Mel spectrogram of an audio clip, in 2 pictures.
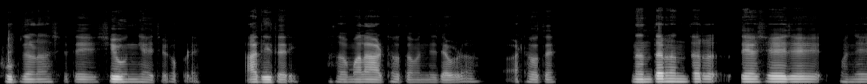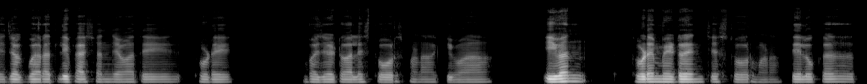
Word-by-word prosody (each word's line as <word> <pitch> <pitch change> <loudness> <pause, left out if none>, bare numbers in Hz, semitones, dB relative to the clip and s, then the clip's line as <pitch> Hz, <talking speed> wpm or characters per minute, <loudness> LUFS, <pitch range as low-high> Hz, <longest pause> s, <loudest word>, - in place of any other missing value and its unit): खूप 120 -1 -1
जणं 120 0 -3
असे 120 0 -17
ते 115 -1 -6
शिवून 120 0 +4
घ्यायचे 115 -3 -10
कपडे - - -16 0.6
आधी 115 -1 +4
तरी 115 -2 -4 0.3
असं 120 -2 -9
मला 115 0 -1
आठवतं 115 0 -6
म्हणजे 110 0 -13
जेवढं 110 +5 -6 0.4
आठवतंय. 115 -3 -8 0.8
नंतर-नंतर 130 +1 +4 0.3
ते 130 - +6
असे 130 +1 +6
जे 125 -1 +1 0.2
म्हणजे 120 -1 -9
जगभरातली 120 +1 -1
फॅशन 120 0 -4
जेव्हा 120 0 -6
ते 120 0 -6 0.5
थोडे 115 -1 -5 0.8
बजेटवाले 115 0 -4
स्टोअर्स 120 +1 -6
म्हणा 115 -1 -14
किंवा 110 0 -9 0.8
इव्हन 140 +2 +8 0.5
थोडे 125 +1 +7
मिड 125 -1 +2
रेंजचे 120 0 +3
स्टोअर 115 -1 -9
म्हणा, 115 -1 -16
ते 120 -1 -1
लोकं 125 +1 -5
120 Hz, 130 wpm, -23 LUFS, 115-125 Hz, 0.8 s, इव्हन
